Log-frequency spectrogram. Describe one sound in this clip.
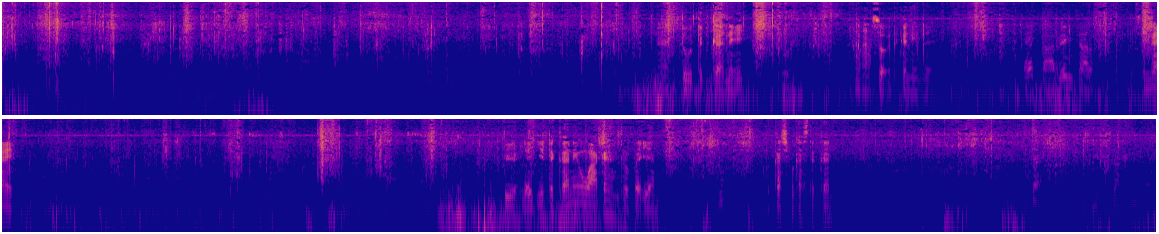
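Wind rustles coconut palm fronds outdoors.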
